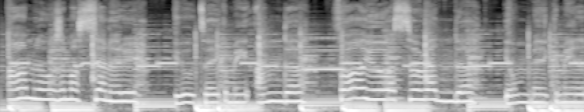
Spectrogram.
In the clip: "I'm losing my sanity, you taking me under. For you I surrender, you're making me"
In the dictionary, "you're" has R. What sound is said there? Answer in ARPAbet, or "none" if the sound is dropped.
L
